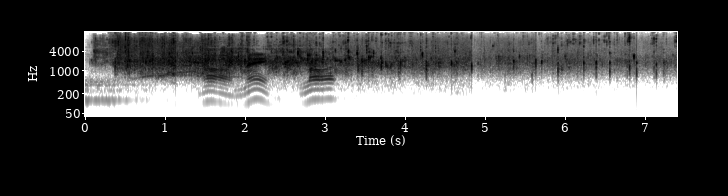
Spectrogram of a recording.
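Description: An audience at BlackRock applauds steadily to welcome speaker Anthony O'Neill, with dense, crackling clapping, joined early on by a few rising and falling whoops and cheers; the clapping thins toward the end into scattered individual claps.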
